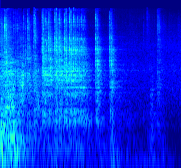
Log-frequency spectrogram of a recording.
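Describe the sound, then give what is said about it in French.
A dense, steady patter of rain striking a hard surface, with sharper drops ticking through the hiss; it starts fairly loud and thins out toward the end, with no voices. “Pleut. Pleut. Pleut.”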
